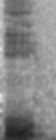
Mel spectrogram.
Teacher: the high front vowel e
